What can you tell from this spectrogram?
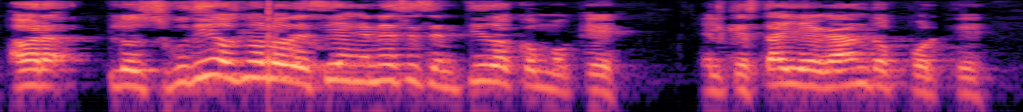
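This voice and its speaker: A man with a high-sitting, warm voice preaches a Bible-teaching sermon, deliberately explaining verses and addressing his listeners as brothers.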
